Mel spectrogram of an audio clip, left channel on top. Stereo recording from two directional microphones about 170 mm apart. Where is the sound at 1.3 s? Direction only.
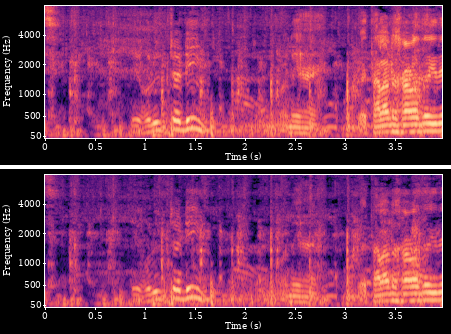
35° left (ahead or behind).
